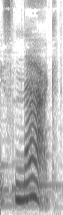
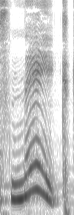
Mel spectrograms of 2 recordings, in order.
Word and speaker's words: snack: Exactly, snack。那中间的这个发音其实是梅花音 a snack，就是我们的零食。如果你发成了 snake，中间用的这个 a 的音呢，它就会变成蛇的意思。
